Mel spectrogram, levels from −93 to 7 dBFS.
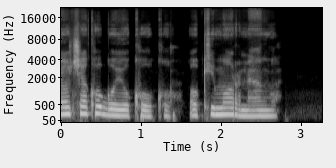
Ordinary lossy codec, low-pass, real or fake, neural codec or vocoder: none; none; fake; codec, 44.1 kHz, 7.8 kbps, DAC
